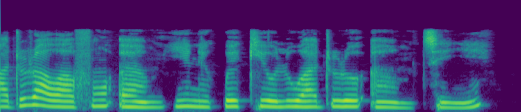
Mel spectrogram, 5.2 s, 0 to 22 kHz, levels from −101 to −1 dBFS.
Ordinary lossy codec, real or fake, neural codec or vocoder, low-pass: none; real; none; 7.2 kHz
